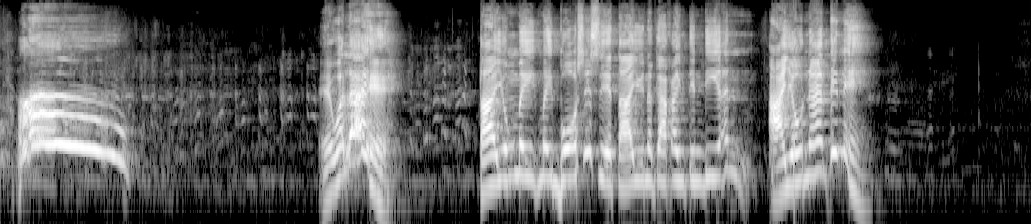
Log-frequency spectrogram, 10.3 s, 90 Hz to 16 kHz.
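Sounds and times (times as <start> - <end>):
dog barking: 0.0 - 0.7
laughter: 0.0 - 5.3
speech: 3.2 - 4.0, 4.8 - 8.8.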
